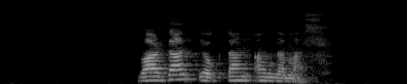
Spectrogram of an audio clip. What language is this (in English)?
Turkish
